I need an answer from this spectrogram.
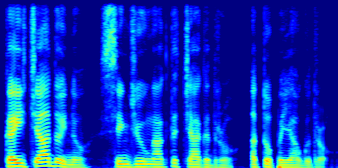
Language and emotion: Manipuri, neutral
